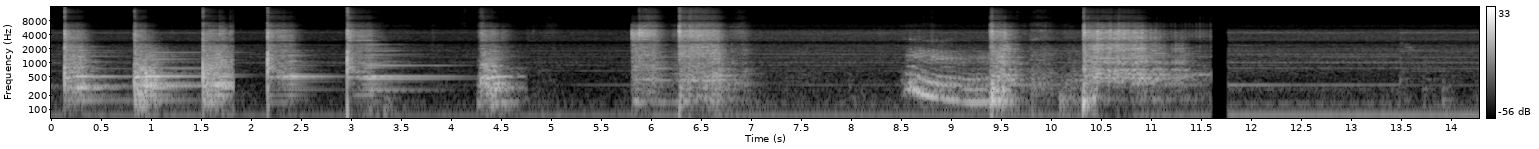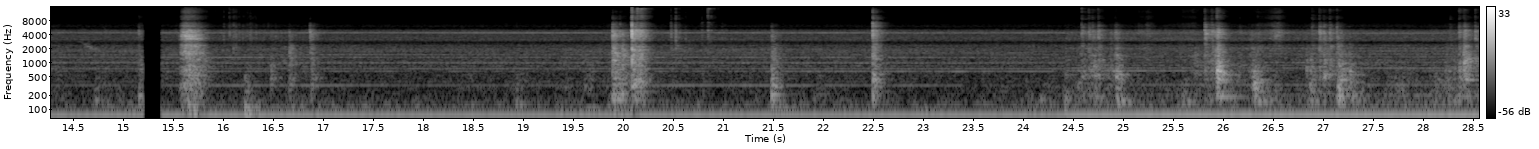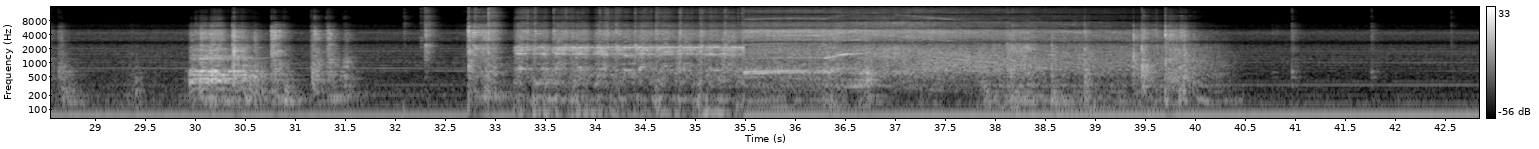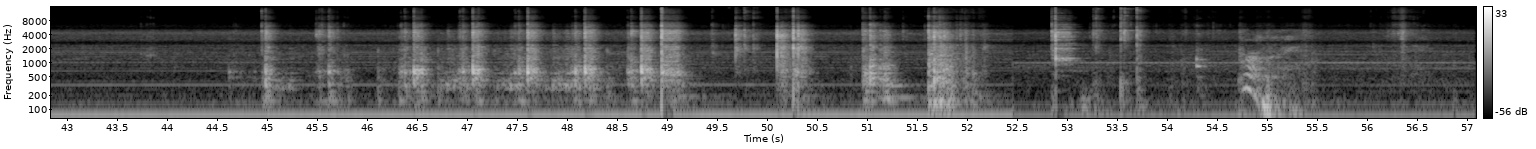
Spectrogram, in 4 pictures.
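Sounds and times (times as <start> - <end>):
knocks and scrapes of tools: 30.0 - 31.6
electric drill running: 33.2 - 40.4.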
